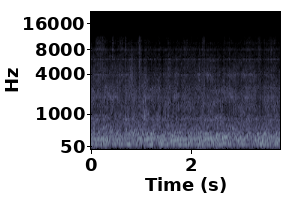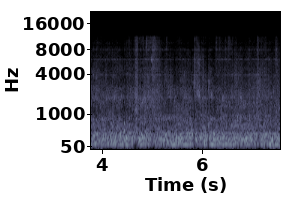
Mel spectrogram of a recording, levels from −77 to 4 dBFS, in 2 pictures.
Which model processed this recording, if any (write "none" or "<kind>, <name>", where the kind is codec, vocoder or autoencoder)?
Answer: codec, HILCodec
